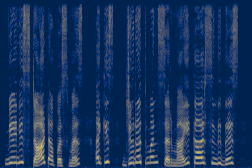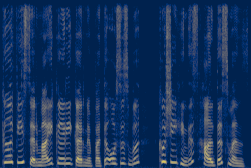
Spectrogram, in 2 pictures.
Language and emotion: Kashmiri, happy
